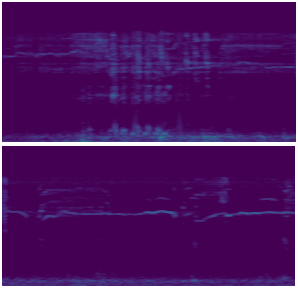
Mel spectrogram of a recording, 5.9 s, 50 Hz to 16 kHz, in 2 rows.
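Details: Peregrine falcons at the Orange CSU nest on 12 November 2019, an adult male bringing breakfast to the young: thin, harmonic, drawn-out whining calls, some rising, with soft scuffling and rustling below.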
